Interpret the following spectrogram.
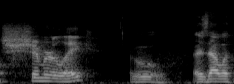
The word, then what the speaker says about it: Schwimmer: Not Not Schwimmer, it's Shimmer. Schwimmer? Isn't it all the same? I'm sure it's Shimmer.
